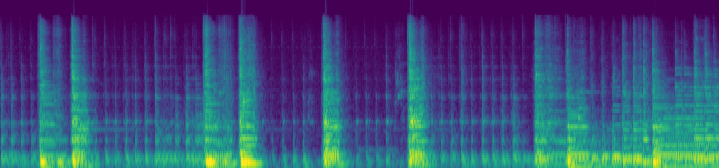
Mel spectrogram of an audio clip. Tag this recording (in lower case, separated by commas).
guitar, music, plucked string instrument, strum, musical instrument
